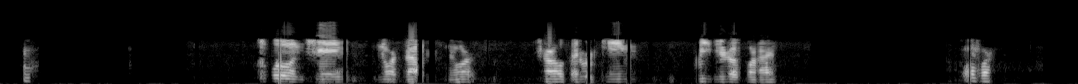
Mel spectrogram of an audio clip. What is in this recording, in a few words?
Scottsdale Police, scanner audio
